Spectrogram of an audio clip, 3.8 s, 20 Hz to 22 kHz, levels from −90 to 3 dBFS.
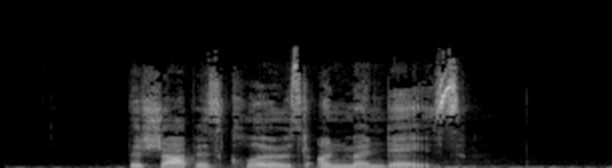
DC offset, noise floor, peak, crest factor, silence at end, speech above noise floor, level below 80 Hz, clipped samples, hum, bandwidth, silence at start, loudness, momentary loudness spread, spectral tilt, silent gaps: under 0.1%; -65 dBFS; -12 dBFS; 22 dB; 0 s; 33 dB; -54 dBFS; under 0.1%; none; 15.5 kHz; 0.1 s; -31 LUFS; 9 LU; -2.5 dB/octave; none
